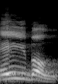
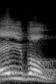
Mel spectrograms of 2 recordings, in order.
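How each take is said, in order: Both takes have the same delivery.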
